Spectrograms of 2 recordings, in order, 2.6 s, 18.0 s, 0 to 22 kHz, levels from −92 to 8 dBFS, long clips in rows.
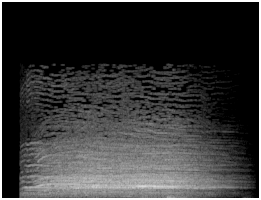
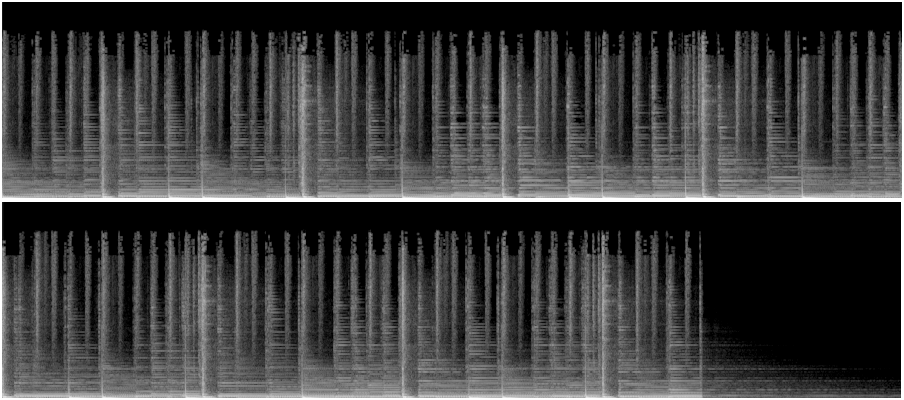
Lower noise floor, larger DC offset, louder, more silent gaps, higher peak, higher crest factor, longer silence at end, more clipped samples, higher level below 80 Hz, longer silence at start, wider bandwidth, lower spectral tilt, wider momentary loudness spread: second, -38 dBFS vs -56 dBFS; neither; about the same, -15 LUFS vs -17 LUFS; neither; about the same, 0 dBFS vs 0 dBFS; about the same, 16 dB vs 14 dB; second, 0.3 s vs 1.95 s; neither; second, -60 dBFS vs -18 dBFS; first, 0.2 s vs 0 s; second, 15 kHz vs 19 kHz; second, -0.5 dB/octave vs -6.5 dB/octave; first, 15 LU vs 9 LU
